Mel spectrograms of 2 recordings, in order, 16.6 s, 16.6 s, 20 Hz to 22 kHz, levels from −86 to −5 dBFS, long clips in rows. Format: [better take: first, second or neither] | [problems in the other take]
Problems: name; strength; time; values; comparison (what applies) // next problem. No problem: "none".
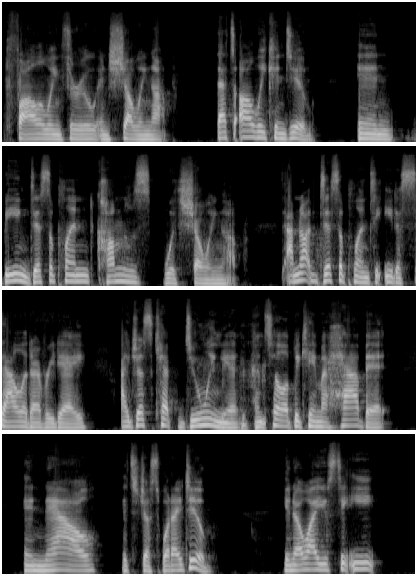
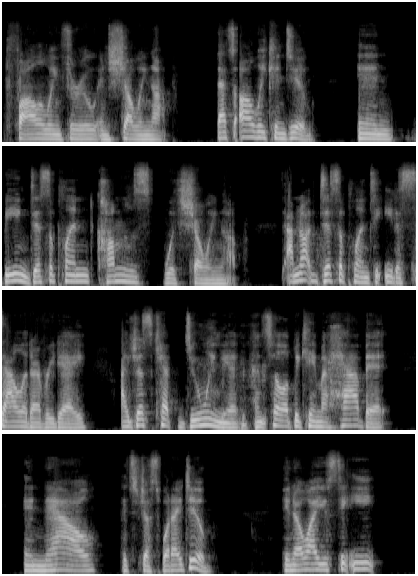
first | garbled, watery; slightly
